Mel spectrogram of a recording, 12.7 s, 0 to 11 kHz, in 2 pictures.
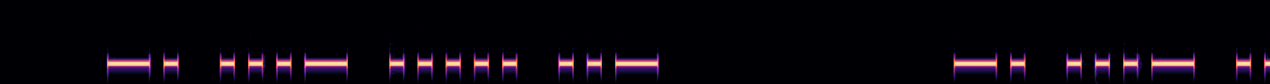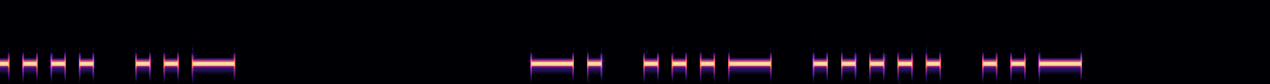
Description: Morse code, heard as a keyed tone, about 17 wpm, 700 Hz. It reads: NV5U NV5U NV5U
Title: USA Call Signs - 4 Characters - Repeated 3x - 17wpm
